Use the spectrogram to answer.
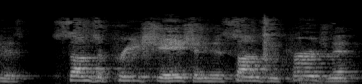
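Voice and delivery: ordinary talk, nothing marked

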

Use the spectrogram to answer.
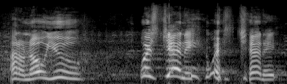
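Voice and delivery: high mock-panic building to a yell; comic panic. Patient facing a new nurse, mock panic building. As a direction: call out desperately for a familiar face.

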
